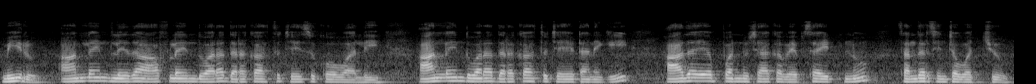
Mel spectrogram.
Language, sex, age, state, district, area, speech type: Telugu, male, 30-45, Telangana, Hyderabad, urban, spontaneous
